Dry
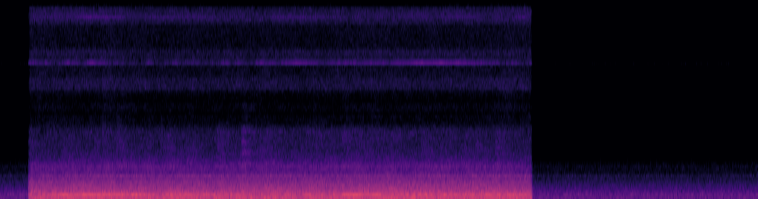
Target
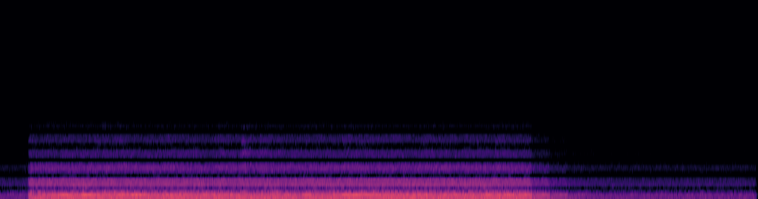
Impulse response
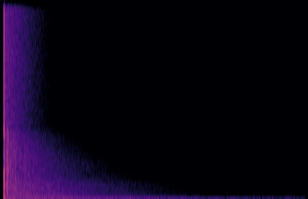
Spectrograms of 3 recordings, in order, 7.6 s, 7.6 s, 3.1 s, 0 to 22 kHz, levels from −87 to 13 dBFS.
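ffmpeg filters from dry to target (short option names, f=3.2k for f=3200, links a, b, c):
-af "lowpass=f=7.3k:w=0.5412,lowpass=f=7.3k:w=1.3066,aecho=1:1:178|356|534|712|890:0.335|0.147|0.0648|0.0285|0.0126,afftfilt=real='re*eq(mod(floor(b*sr/1024/790),2),0)':imag='im*eq(mod(floor(b*sr/1024/790),2),0)':win_size=1024:overlap=0.75,volume=2dB"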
